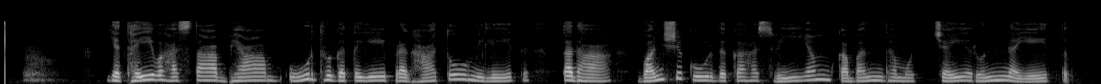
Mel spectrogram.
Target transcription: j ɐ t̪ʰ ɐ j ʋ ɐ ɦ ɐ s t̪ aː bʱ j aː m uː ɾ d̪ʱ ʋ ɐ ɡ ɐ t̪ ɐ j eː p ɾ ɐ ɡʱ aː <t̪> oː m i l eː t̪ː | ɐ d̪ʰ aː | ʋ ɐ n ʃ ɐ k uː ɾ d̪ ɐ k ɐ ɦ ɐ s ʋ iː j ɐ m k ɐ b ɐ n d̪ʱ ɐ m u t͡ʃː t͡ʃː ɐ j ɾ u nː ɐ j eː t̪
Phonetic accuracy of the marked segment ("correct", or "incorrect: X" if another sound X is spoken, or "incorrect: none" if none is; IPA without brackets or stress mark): correct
